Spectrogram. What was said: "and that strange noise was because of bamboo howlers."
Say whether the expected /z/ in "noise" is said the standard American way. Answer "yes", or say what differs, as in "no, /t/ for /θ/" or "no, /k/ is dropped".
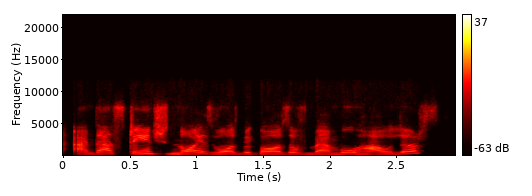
yes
